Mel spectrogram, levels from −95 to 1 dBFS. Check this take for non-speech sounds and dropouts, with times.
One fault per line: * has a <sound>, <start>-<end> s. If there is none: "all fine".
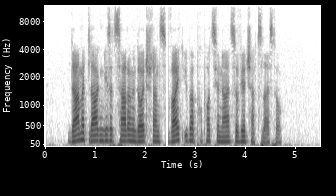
* has a dropout, 2.4-2.5 s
